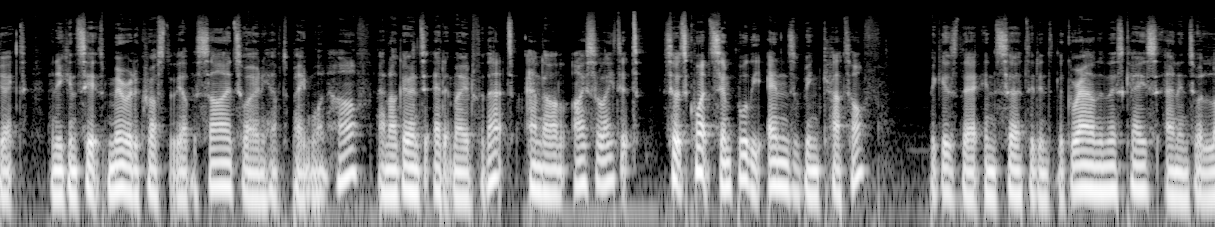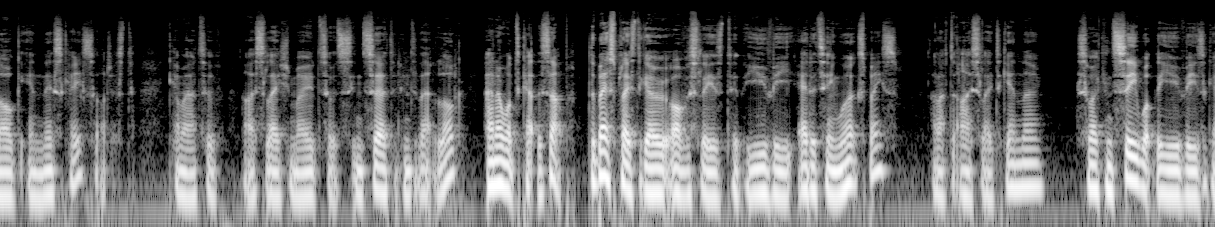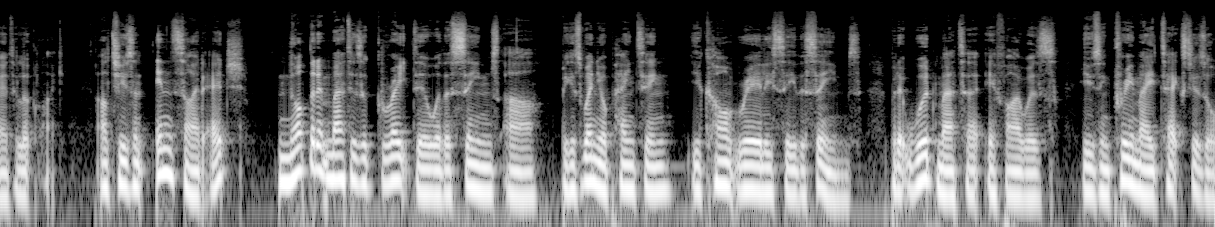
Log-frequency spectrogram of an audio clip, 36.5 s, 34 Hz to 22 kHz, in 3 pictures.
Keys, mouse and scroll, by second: 0.2-3.2 middle drag, 3.4-4.0 middle drag, 4.0 Tab, 4.6-6.0 middle drag, 6.0 KP_Divide, 6.5-12.9 middle drag, 12.9 KP_Divide, 13.9-16.6 middle drag, 16.6 KP_Divide, 16.8-17.9 middle drag, 19.8 click, 21.6 KP_Divide, 22.6-25.0 drag, 25.0-36.4 middle drag.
